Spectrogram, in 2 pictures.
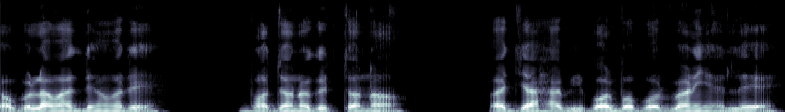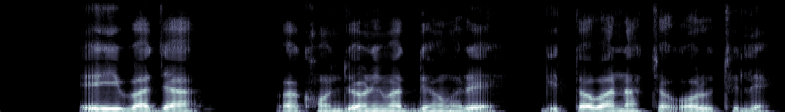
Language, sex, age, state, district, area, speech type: Odia, male, 18-30, Odisha, Kalahandi, rural, spontaneous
